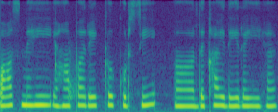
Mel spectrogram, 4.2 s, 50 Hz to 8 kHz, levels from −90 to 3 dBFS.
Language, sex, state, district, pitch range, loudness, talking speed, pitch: Hindi, female, Uttarakhand, Tehri Garhwal, 220-240 Hz, -15 LUFS, 170 wpm, 230 Hz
